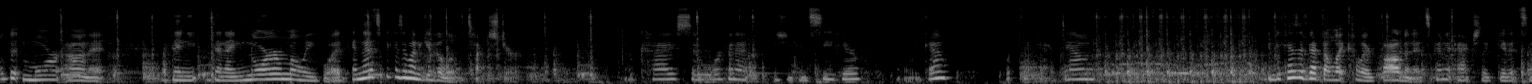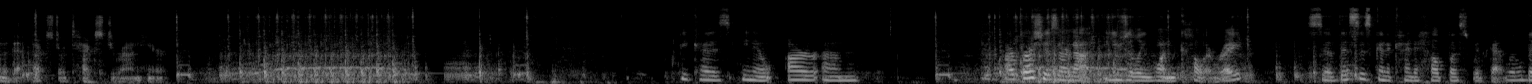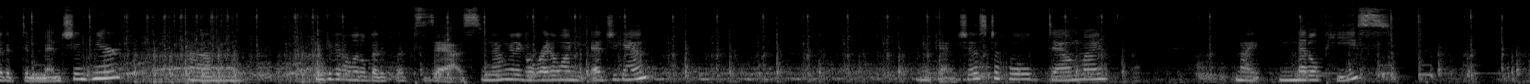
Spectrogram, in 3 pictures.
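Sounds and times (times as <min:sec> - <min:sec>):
sewing machine stitching: 0:00.5 - 0:06.0, 0:06.8 - 0:08.3, 0:10.2 - 0:20.7, 0:24.7 - 0:29.2, 0:30.9 - 0:45.9
sewing machine running fast: 0:11.0 - 0:12.7, 0:17.5 - 0:19.4, 0:25.2 - 0:27.3, 0:31.6 - 0:34.1.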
